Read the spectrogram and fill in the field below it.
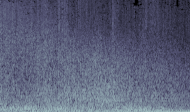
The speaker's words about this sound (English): It was Governor Chris Christie exploding.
